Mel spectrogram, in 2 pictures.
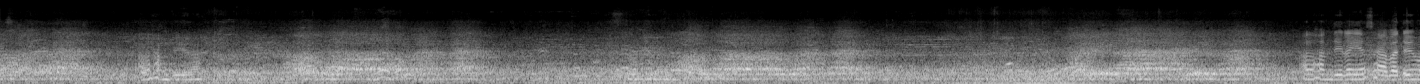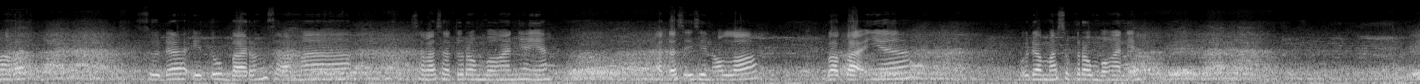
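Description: A large crowd chants together in unison in a large echoing hall.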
